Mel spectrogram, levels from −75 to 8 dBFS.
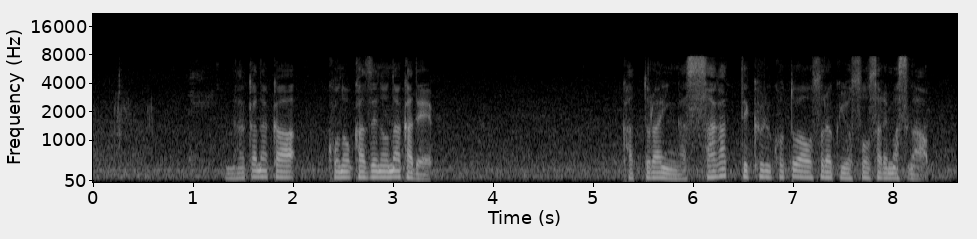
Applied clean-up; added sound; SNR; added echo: none; none; none; none.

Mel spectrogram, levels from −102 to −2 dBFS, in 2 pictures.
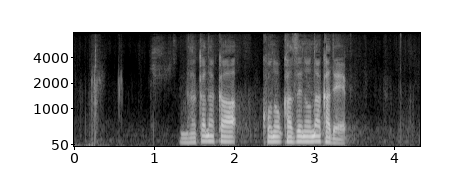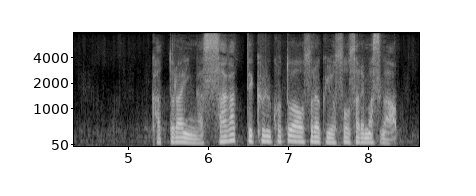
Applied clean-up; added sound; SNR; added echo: neural separator model SepFormer DNS4.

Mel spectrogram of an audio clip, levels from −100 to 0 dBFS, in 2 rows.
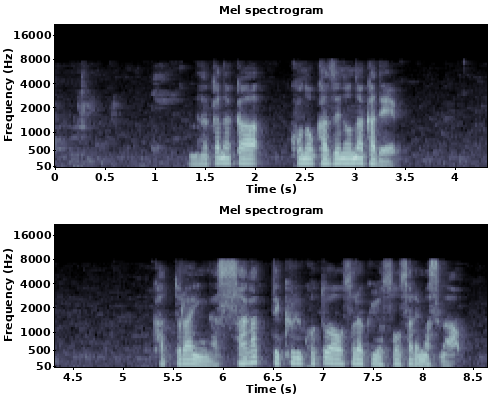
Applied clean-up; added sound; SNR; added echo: classical method log-MMSE.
